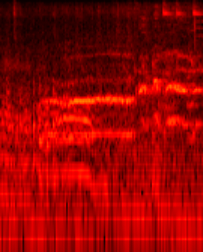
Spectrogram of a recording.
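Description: Gamefowl hen clucking and calling nearby in a quiet barnyard, a series of warbling, rising notes, with a rooster-like crow note toward the end.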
